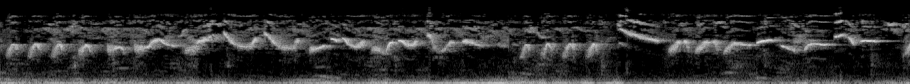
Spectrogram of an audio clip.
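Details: Sumatran leafbird lure song for silent birds: bursts of short repeated chips give way to fast zigzagging whistles, a high rising note, then more chip series.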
